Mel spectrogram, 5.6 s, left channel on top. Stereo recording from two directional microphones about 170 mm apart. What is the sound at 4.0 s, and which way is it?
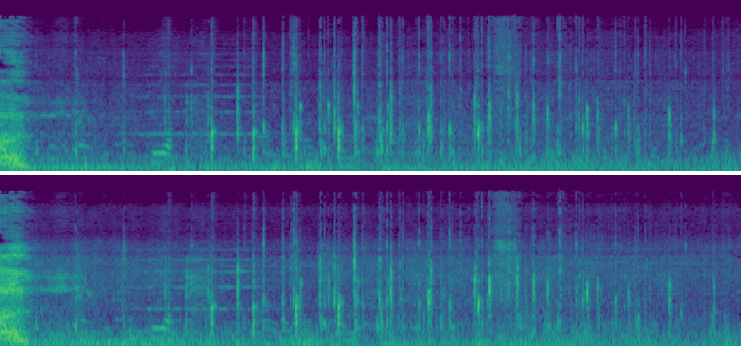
Vehicle, 45° left (ahead or behind).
